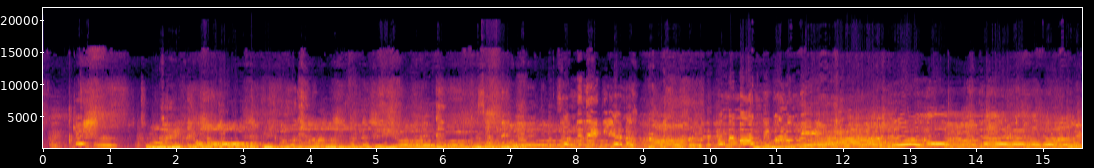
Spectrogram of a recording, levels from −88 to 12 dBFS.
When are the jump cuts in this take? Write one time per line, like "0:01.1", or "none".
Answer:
none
